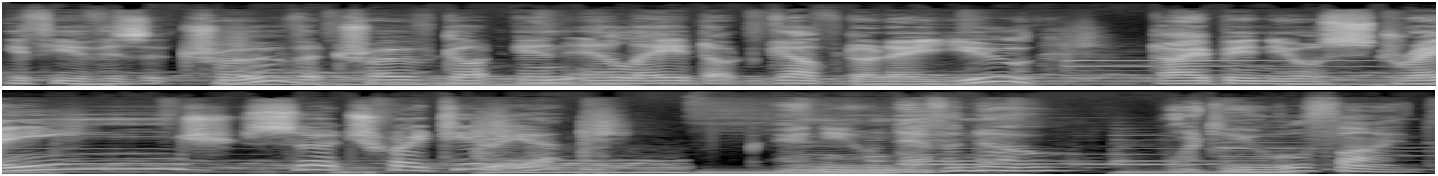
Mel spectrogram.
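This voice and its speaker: Male podcast host, middle-aged, Australian accent, mid-pitched voice, chatty and informal delivery. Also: sing-song, a little slow, music in the background. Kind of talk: casual podcast presenting.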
